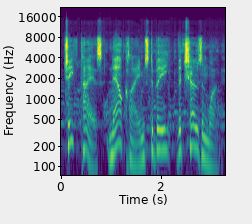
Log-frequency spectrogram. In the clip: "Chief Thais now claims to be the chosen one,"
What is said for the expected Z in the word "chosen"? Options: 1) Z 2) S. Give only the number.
1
